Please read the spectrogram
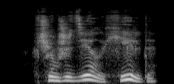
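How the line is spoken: Plain. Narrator (Russian): спросил он

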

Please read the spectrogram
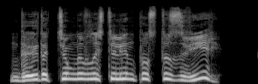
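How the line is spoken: Admiring breathy exclamation. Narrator (Russian): с искренним восхищением выдохнула Донна

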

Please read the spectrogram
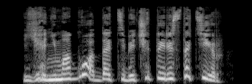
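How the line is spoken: Indignant muffled shout. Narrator (Russian): возмущенно крикнула Антария из-за горы подушек

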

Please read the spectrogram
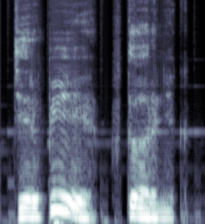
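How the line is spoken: Creaky trembling pained voice. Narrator (Russian): проскрипел дрожащим голосом Кощей, видимо, испытывающий те же самые болезненные ощущения

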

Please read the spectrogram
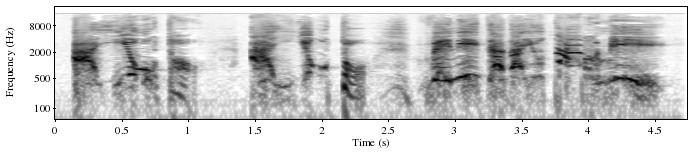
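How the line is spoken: Furious shrieking. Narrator (Italian): strillava furioso

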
